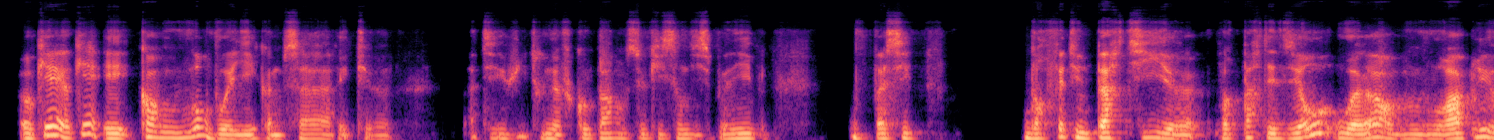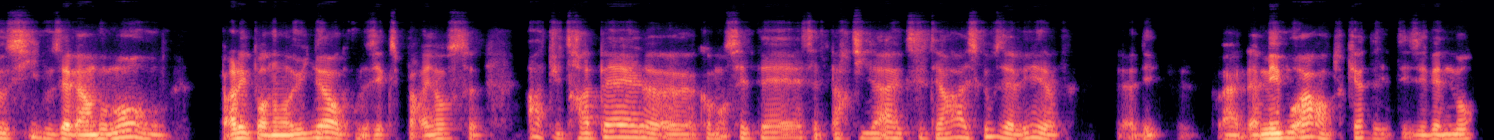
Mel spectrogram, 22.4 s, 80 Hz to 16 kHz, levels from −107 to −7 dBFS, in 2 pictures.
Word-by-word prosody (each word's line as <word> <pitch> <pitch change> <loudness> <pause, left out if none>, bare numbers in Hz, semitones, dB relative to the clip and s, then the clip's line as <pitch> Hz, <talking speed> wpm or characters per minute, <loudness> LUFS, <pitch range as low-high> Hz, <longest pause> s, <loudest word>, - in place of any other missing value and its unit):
OK, 135 +8 0 0.2
OK. - - -6
Et 130 - +2
quand 165 -2 +3
vous 145 -2 -2
vous 150 +9 +1
revoyez 120 - 0
comme 110 -2 -2
ça, 120 +1 -3
avec, 110 - -9
heu, 105 -1 -10 0.7
tes, 130 - -9
8 170 +8 -9
ou - - -8
9 115 -2 -2
copains, 125 +2 -3
ou 130 - -9
ceux 125 - -6
qui 120 -1 -7
sont 120 +1 -4
disponibles, 120 +1 -3 0.6
vous - - -3
passez 130 +1 -1 0.8
vous 130 -2 +2
refaites 165 +7 -2
une 135 -3 +2
partie, 145 0 +3
heu, 115 -3 -1
vous 125 - -1
repartez 135 +1 -1
de 125 - -4
0 150 - +3
ou 135 -3 +3
alors 125 0 +5
vous 120 +1 -4
vous 115 0 -3
rappelez 135 +8 +5
aussi, 135 +5 -1
vous 125 -2 -6
avez 115 -2 +6
un 110 - +7
moment 140 +8 +3
où, 115 -3 -4
vous - - -18 0.4
parlez 140 +3 +5
pendant 110 -2 +4
1 130 +4 0
heure 145 -2 +5
de - - -10
vos - - -10
expériences 115 +2 -4
heu: 110 - -10 0.3
«Ah, 170 - -4
tu 125 -1 -10
te - - -8
rappelles, 155 +3 +1
heu, 120 -2 -2
comment - - -8
c'était, 75 +1 -5
cette - - -12
partie 135 -1 -6
là?» 135 +1 -1
et 130 - -8
cetera. 135 +3 -4
Est-ce 140 - -5
que - - -7
vous 175 -5 -4
avez, 130 +4 -1
heu, 110 - -6 0.5
heu - - -9
des - - -10 0.4
ah, - - -2
la - - -3
mémoire, 140 +8 +6
en - - -1
tout - - -14
cas, 145 - -3
des 125 -3 -13
des 110 - -10
événements? 120 +2 -1
125 Hz, 215 wpm, -24 LUFS, 120-145 Hz, 0.8 s, un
